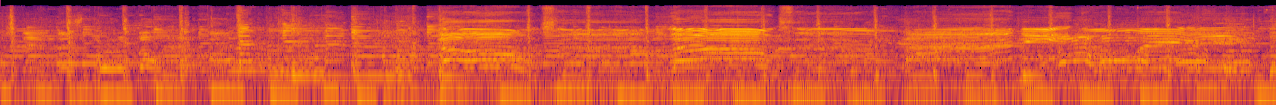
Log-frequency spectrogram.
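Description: Acoustic bluegrass band playing live: fiddle and acoustic guitars with other plucked strings over a steady beat of about two low pulses a second, with long sliding melody notes from about three seconds in.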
